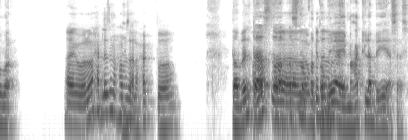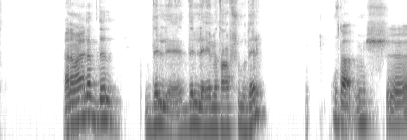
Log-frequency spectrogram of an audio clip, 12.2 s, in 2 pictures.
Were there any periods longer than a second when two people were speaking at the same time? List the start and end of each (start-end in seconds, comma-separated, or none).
3.7-5.2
